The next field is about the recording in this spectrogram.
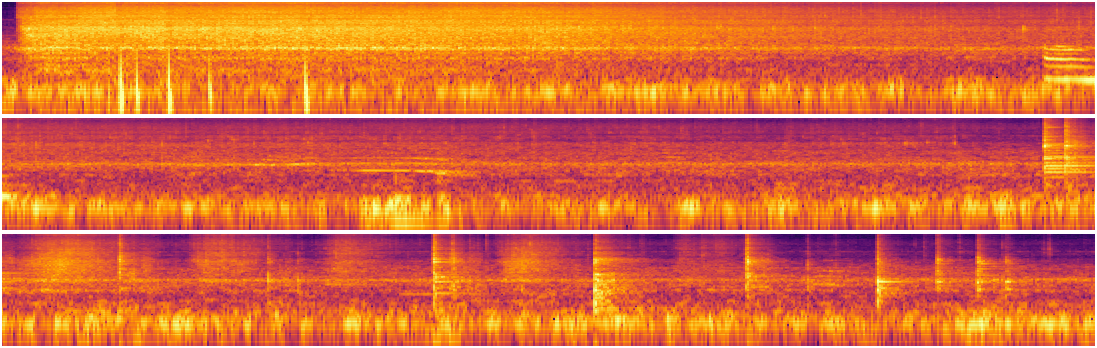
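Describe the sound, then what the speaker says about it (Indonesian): Ground spice paste for spicy crab dropped into hot oil, a loud sizzling hiss that slowly settles, followed later by scattered stirring clinks and scrapes in the pan. "Terus goreng bumbunya tadi yang sudah dihaluskan."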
